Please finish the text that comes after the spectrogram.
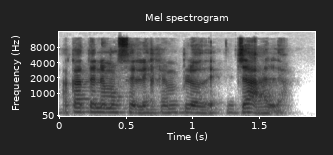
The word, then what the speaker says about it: jala: tenemos el ejemplo de Yala no decimos jala decimos Yala siempre estas jas en sánscrito se van a pronunciar como una ya entonces patanjali no se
